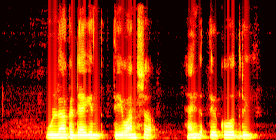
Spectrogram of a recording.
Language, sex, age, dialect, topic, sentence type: Kannada, male, 18-24, Dharwad Kannada, agriculture, question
